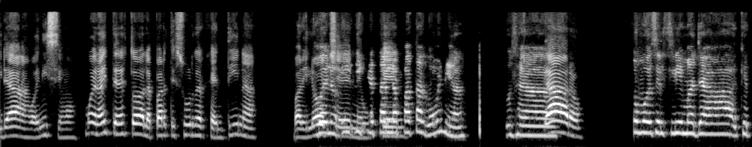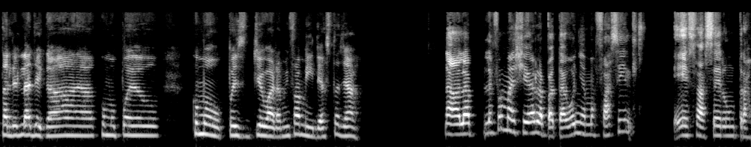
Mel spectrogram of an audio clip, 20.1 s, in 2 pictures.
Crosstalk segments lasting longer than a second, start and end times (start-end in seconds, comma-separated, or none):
4.2-5.5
